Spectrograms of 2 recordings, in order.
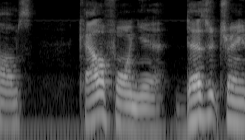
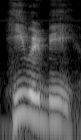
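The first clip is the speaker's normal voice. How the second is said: ordinary delivery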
